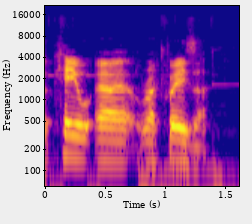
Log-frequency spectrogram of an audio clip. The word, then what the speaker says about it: Rayquaza: No, Rayquaza. That's the way I pronounce it.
